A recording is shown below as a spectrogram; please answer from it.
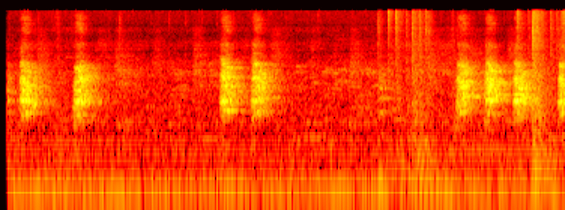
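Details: Pomeranian × Chihuahua cross-breed dog at a pet shop. It gives short, sharp, high barks, about ten in irregular clusters over several seconds, against a low background hum.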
